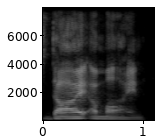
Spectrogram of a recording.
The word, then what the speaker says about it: Diamine: in an earlier video the correct pronunciation is in fact diamine not diamine or diamine or damine or whatever it is I said in previous videos it is damine I know because I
